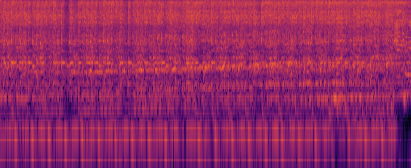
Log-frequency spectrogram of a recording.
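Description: Electronic dance music played loud over a club sound system from a DJ's CDJ decks, with a heavy, pulsing bass line and sustained melodic lines above it.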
